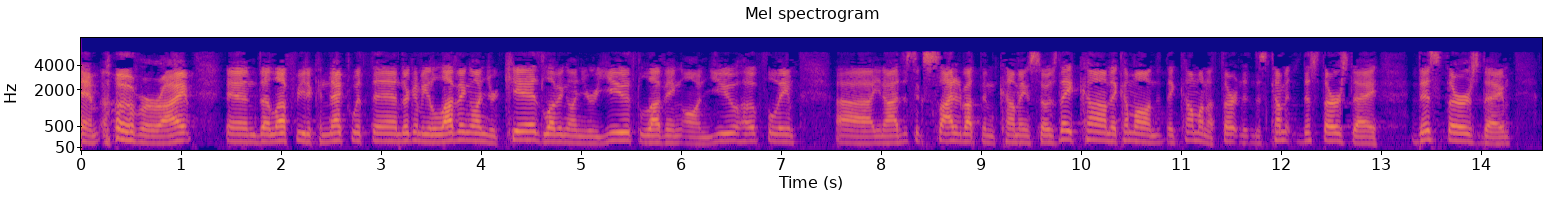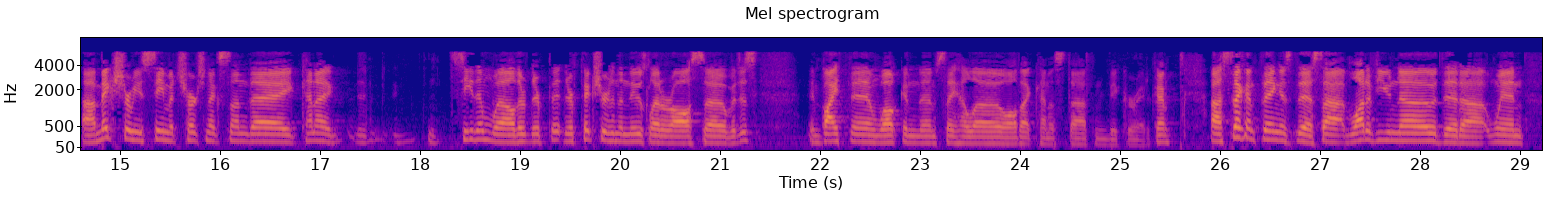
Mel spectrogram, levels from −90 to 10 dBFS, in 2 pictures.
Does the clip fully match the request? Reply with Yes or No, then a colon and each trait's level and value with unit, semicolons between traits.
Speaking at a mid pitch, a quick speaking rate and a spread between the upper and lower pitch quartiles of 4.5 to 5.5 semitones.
No: medium, 155 Hz; fast, 220 wpm; average, 3.4 semitones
